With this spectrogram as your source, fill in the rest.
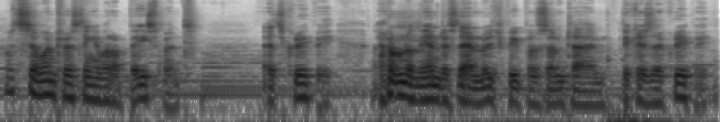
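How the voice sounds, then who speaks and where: A man with a lowish voice narrates a visual novel for a let's play. His reading is playful and theatrical, peppered with swearing, with faint music underneath. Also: quick pace. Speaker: let's player reading the game aloud.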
